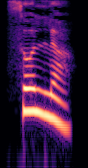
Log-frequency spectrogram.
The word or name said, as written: ಸೊಲ್ಲ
